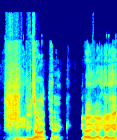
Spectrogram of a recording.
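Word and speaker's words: Świątek: You got Coco Gauff on the hard court, although Swiatek kind of has Coco Gauff's number.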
